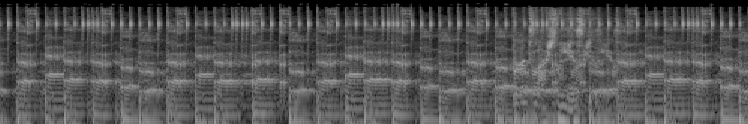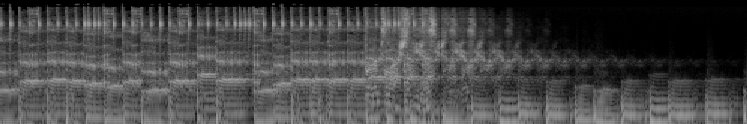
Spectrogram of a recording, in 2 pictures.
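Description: A loud, continuous one-minute song built entirely from burps, pitch-shifted up and down into a rhythmic beat and melody, with dense repeating pulses throughout before fading at the end.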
